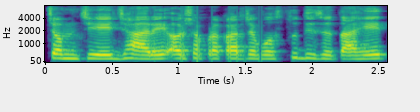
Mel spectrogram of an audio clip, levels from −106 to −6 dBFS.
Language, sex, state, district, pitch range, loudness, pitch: Marathi, female, Maharashtra, Nagpur, 200-215 Hz, -16 LUFS, 210 Hz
